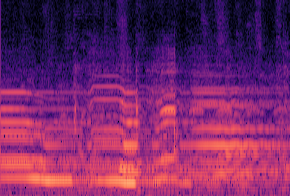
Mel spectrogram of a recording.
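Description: Electric guitar played through a Digitech multi-effects unit's slow-gear volume-swell effect: held notes that swell in without a pick attack, with a downward bend about two seconds in and a new note near three seconds. It almost sounds like a pedal steel.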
